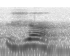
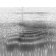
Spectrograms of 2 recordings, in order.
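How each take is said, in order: First: The word begins with a zh sound. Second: The word begins with an i sound. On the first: "Ou o J português" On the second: "pronuncia Y como I"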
